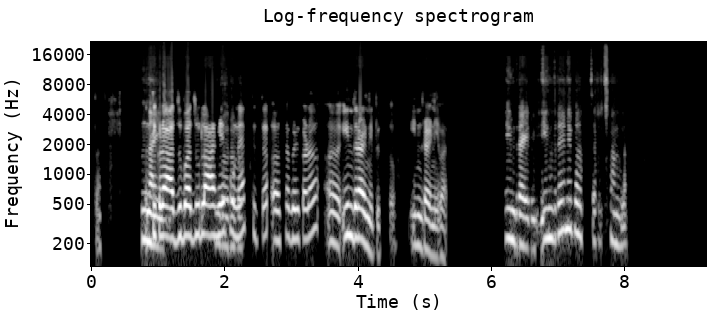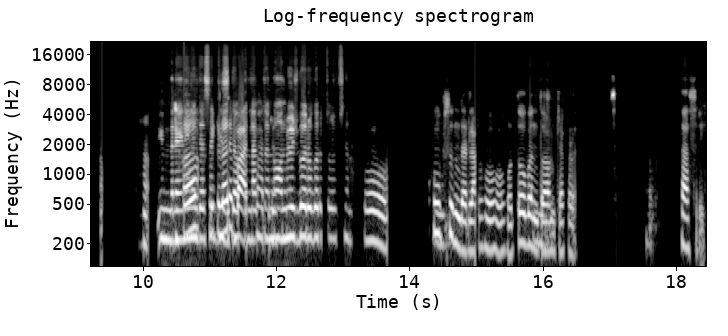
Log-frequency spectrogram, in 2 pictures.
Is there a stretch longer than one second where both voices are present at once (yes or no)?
yes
